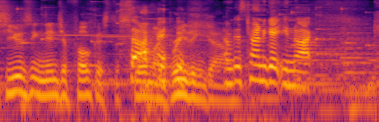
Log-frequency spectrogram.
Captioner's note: laughing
